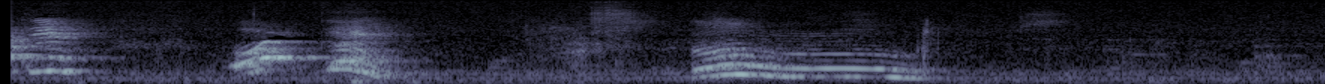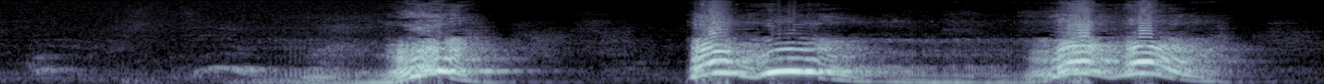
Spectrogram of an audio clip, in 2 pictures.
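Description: A Dobermann makes varied whining, yowling vocal sounds that rise and fall like talking.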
